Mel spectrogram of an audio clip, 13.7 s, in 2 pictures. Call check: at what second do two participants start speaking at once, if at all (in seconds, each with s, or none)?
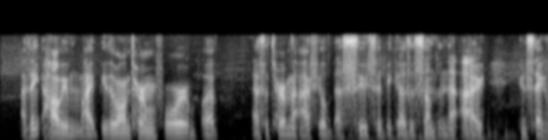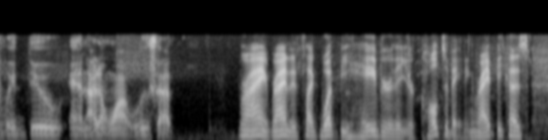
none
